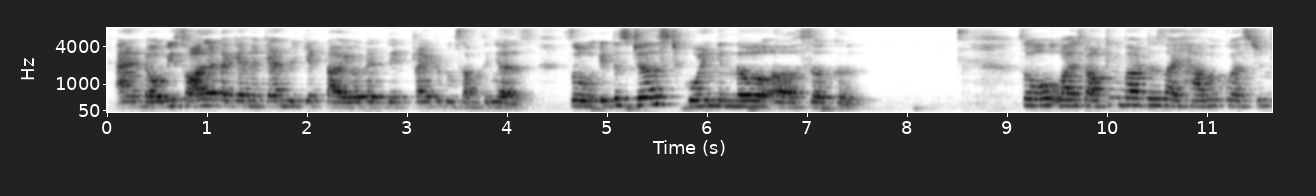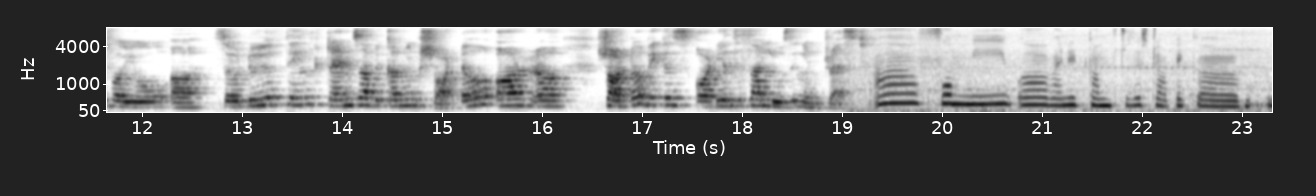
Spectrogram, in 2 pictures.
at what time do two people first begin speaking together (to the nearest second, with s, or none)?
none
